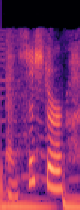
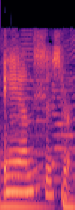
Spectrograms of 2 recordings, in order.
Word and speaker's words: ancestor: 注意一下这个祖先单词的读音呢，不要读成 ancestor，要读成 ancestor，重音在第一个音节上 ancestor。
